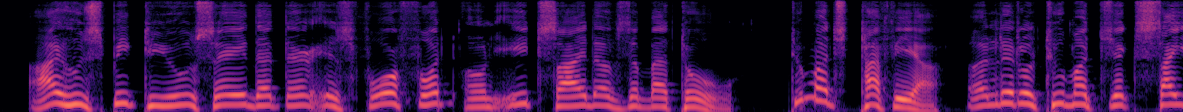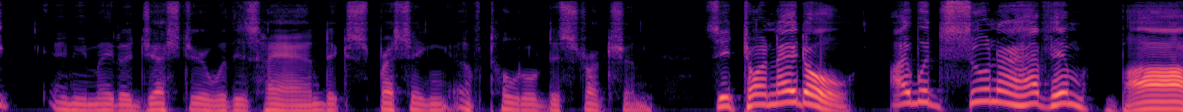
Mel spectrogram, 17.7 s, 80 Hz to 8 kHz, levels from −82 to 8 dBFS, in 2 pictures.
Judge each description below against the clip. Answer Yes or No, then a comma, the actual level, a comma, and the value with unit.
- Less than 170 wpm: Yes, average, 160 wpm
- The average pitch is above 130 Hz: Yes, high, 190 Hz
